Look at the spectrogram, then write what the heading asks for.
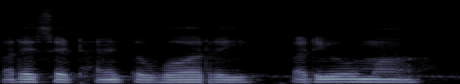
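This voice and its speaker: A man's voice: medium pitch, completely flat delivery, normal speed, mellow, slight background noise, natural voice. Man doing a cowardly whining con man. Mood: panicked. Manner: wailing and pleading. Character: greedy young male con man, cowardly whiner.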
